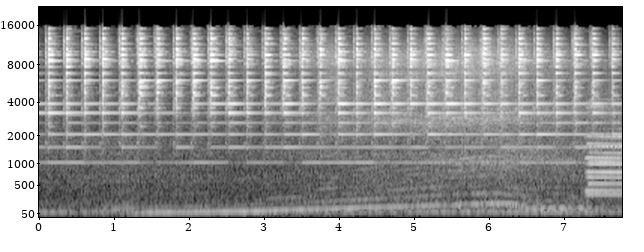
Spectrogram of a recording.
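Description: A train engine rumbles as it approaches, rising in pitch.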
